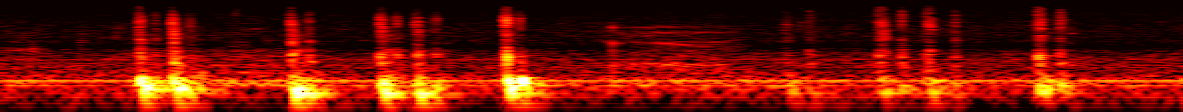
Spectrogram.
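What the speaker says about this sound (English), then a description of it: "let's see if I can spell properly. So I just press the enter key and Rachel can now see my chat message" Someone types a chat message on a computer keyboard, making irregular clusters of close, crisp key clicks with short pauses between them. The typing is fairly quiet and there is no speech.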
